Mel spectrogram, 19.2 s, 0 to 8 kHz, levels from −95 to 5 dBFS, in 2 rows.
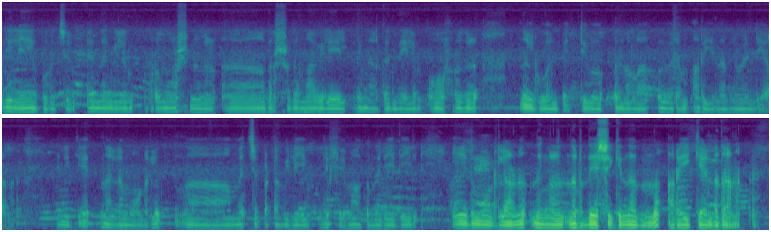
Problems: low volume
